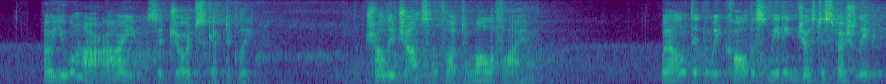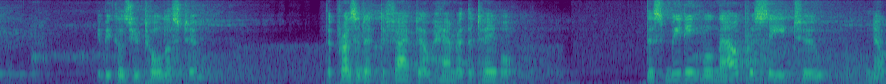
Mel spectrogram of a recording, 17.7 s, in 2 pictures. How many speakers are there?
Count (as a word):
one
